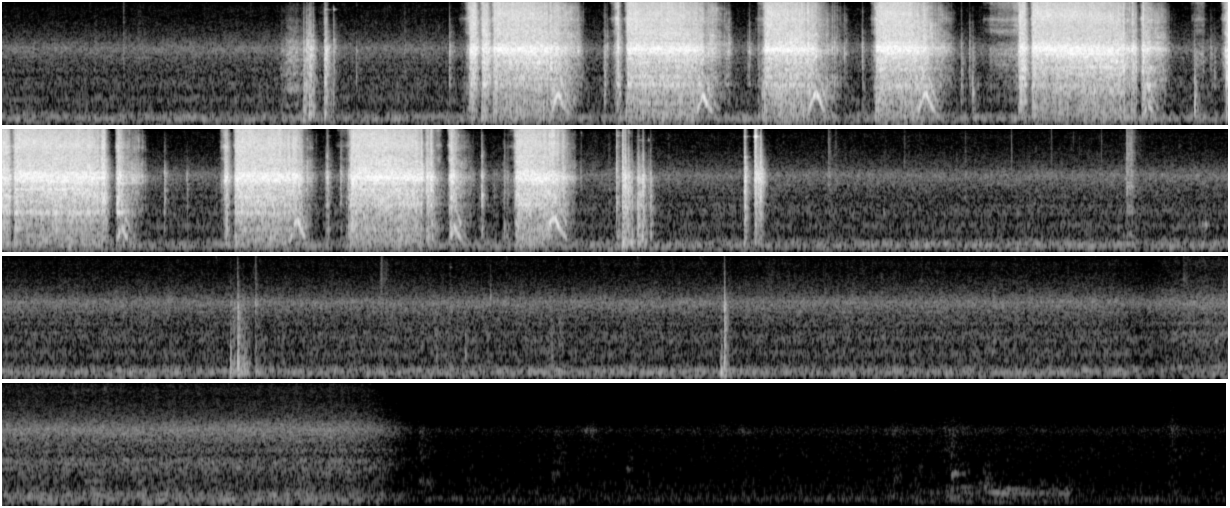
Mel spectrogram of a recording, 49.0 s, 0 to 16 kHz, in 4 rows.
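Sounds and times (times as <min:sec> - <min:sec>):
steady low hum: 0:00.0 - 0:40.0
pneumatic power tool bursts: 0:04.5 - 0:13.8, 0:14.4 - 0:18.0.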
